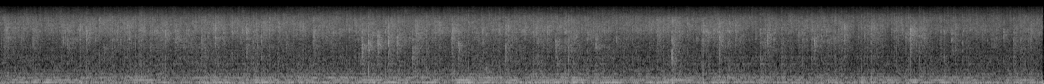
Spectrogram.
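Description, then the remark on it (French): A shower runs steadily in a bathroom, a continuous hissing spray of water at even loudness with a faint low hum beneath it, and no voices. “Le bruit de la douche.”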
